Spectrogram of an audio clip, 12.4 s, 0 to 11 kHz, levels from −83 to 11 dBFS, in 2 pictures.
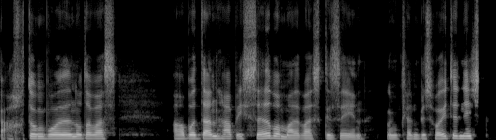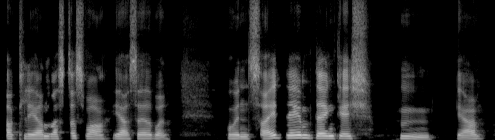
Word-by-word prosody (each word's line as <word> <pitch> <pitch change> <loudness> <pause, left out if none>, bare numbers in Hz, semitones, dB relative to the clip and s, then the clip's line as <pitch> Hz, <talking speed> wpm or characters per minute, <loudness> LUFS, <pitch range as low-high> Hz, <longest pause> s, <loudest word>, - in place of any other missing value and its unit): Beachtung 160 -2 -3
wollen 155 0 +3
oder 150 0 -1
was. 150 0 -2 0.7
Aber 145 0 0
dann 150 +3 +1
habe 165 0 -3
ich 150 - -3
selber 175 +3 +1
mal 135 -3 -2
was 135 -1 -4
gesehen 130 -2 -5 0.2
und 135 0 -5
kann 145 -1 -6
bis 145 +1 -4
heute 170 +5 -1
nicht 180 0 0 0.3
erklären, 155 0 +1
was 160 0 0
das 185 +1 0
war. 140 -4 -1
Ja, 150 -2 +1
selber. 150 -2 -2 0.7
Und 150 -1 0
seitdem 200 +6 +4
denke 180 0 +6
ich: 170 0 0 0.3
„Hm, 135 -9 -3 0.3
ja." 145 +3 -1
150 Hz, 140 wpm, -23 LUFS, 145-170 Hz, 0.7 s, denke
